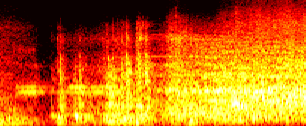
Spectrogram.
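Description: Swimming-arena crowd noise rising as swimmers dive in at the start of a race, with a faint steady tone that is likely the start signal.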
